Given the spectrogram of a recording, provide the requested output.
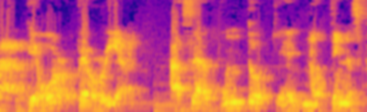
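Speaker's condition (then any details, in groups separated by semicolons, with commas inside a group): Ataxia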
